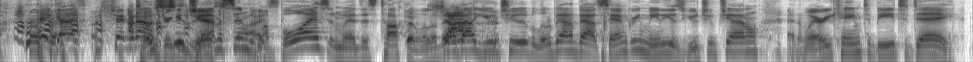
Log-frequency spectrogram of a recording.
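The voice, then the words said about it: Thick put-on American accent. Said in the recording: “Give us the thickest American accent ... Thickest American? ... I feel like you're just doing me. It's perfect.”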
